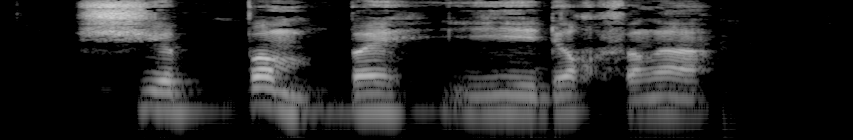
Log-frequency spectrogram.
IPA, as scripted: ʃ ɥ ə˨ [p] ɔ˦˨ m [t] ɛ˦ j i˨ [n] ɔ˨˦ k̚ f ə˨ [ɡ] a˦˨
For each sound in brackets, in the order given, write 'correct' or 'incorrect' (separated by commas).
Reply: correct, incorrect, incorrect, incorrect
